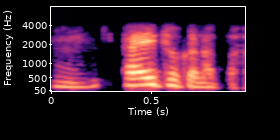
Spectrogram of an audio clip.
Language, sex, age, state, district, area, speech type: Kannada, female, 60+, Karnataka, Mandya, rural, conversation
